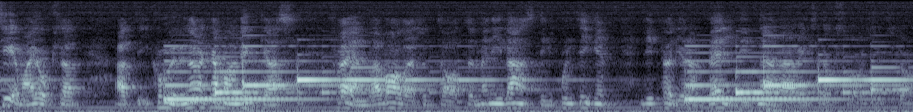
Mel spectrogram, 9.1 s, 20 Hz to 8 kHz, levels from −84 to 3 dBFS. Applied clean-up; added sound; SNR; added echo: none; Piano; -4 dB; reverberation time 0.4 s.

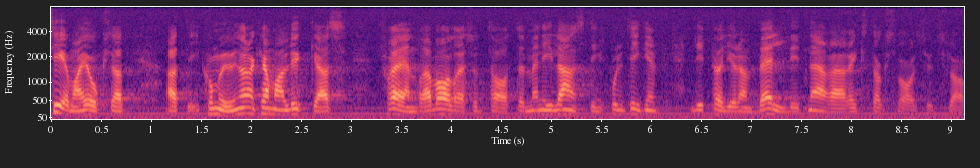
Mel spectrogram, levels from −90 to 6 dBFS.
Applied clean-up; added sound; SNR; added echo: none; none; none; none.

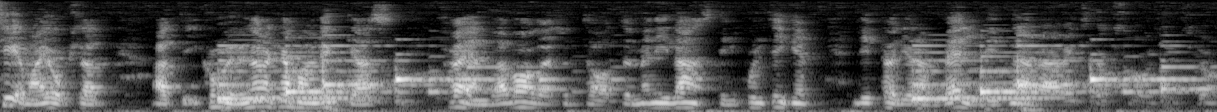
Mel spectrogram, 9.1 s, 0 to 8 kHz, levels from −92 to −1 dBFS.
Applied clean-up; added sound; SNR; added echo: classical method WPE with log-MMSE.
